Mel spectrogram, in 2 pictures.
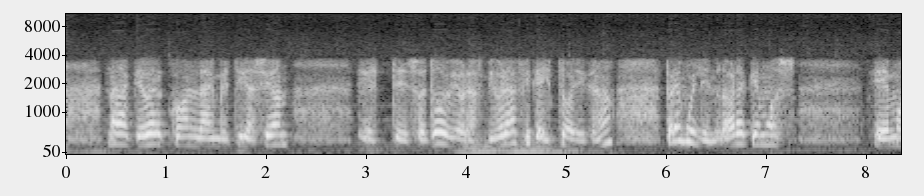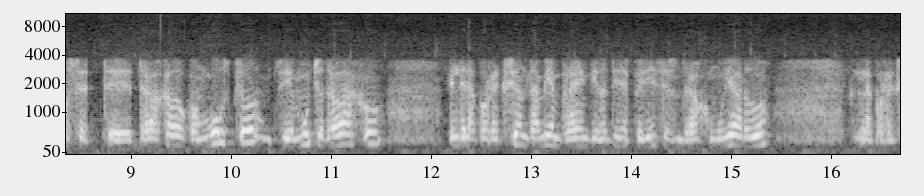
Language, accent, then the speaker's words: Spanish; Buenos Aires, Argentina; born there; nací en Versalles, en Capital.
